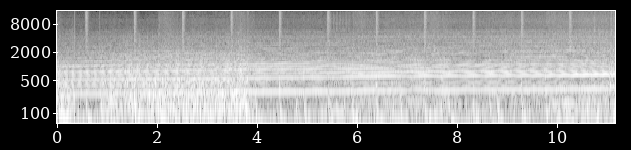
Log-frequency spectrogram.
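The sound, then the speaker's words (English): A car engine roars steadily as it accelerates hard on a race track to get up over 100, its pitch climbing gradually, loud with road and wind rumble underneath, and no talking. “We got to get up over 100. Okay, over 100. Oh, yeah, here we go.”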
